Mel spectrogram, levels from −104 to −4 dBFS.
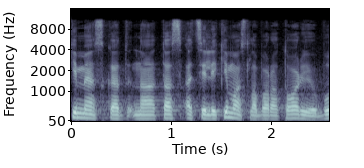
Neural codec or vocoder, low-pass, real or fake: none; 10.8 kHz; real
